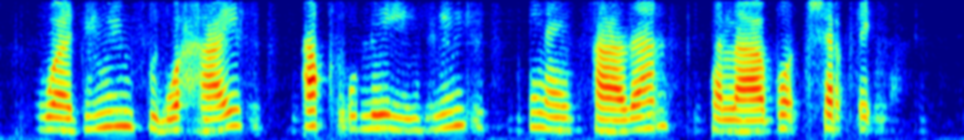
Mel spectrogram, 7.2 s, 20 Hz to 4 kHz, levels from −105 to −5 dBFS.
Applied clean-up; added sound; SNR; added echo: neural mask model DeepFilterNet 3.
